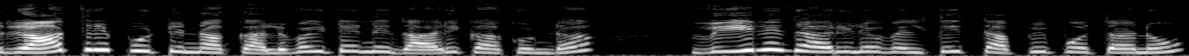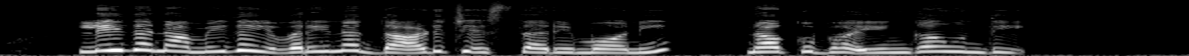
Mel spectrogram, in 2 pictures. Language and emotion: Telugu, fearful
